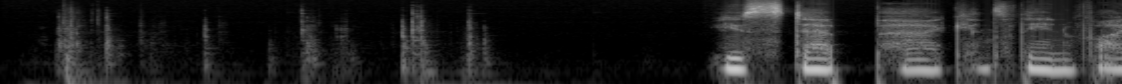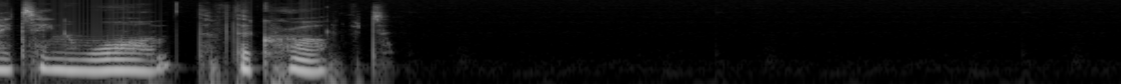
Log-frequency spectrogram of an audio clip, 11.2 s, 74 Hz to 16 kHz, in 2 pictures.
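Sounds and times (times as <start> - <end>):
door opening with latch and handle clicks: 0.2 - 2.6
speech: 3.6 - 7.6.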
